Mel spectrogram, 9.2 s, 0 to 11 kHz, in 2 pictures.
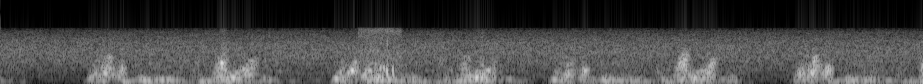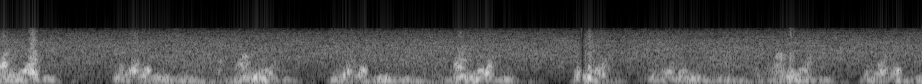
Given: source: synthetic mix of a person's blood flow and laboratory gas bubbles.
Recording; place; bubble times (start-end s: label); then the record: Doppler ultrasound of blood flow; precordium
1.79-2.01 s: bubbles
8.55-8.61 s: bubbles
From the record:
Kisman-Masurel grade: 123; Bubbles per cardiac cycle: 1 to 2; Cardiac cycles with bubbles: 10 to 50%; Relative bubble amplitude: loud (0.450 to 0.775); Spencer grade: 2 (many but less than half of the cardiac periods contain bubble signals, singularly or in groups); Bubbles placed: only in the low amplitude regions of the cardiac cycle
